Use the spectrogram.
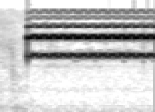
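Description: A cellphone ringtone cuts in abruptly and rings loudly as a steady, bright electronic tone with no voices over it.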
